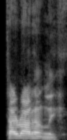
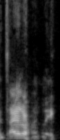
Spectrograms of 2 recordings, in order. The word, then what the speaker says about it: Tyler Huntley: Why do I keep getting that dude's name wrong? Tyrod Huntley. To Tyler Huntley.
